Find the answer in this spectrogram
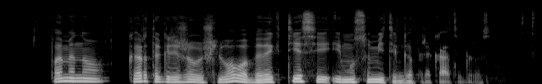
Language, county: Lithuanian, Klaipėda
